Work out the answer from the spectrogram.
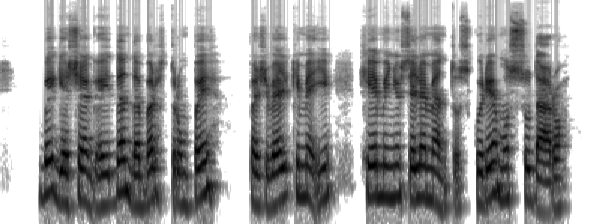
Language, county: Lithuanian, Utena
